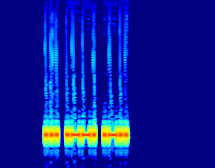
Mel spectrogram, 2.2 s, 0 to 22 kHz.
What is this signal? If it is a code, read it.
Morse code, heard as a keyed tone, about 63 wpm, spaced as for 54 wpm, 700 Hz. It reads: SPL
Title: Speed-Racing Multi-letter Phonemes - 45wpm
